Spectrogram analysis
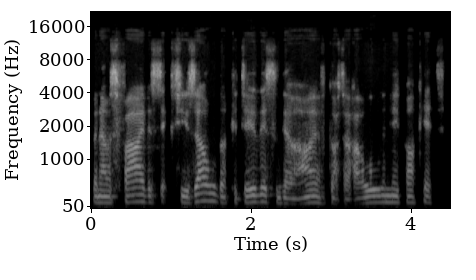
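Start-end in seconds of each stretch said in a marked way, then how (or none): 2.5-4.2 put-on Liverpool accent. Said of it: "talking like the Beatles like this".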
